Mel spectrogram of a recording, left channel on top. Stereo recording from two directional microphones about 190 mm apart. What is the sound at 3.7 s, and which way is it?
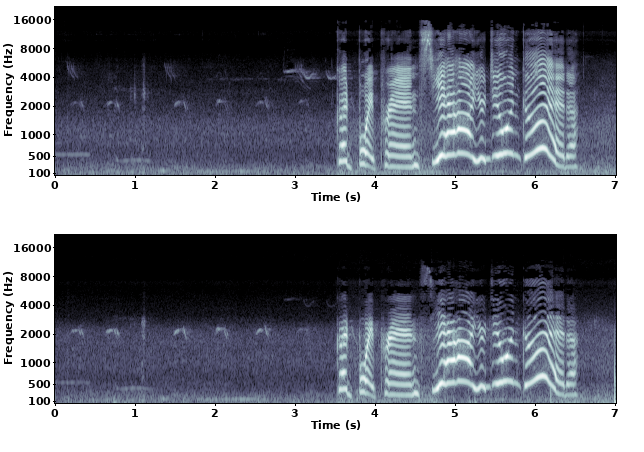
Speech, 10° left (ahead or behind).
